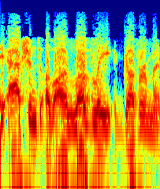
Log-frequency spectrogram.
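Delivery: normal talking voice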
